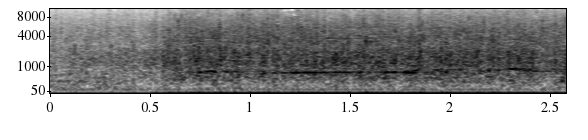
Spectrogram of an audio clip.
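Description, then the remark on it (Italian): An audience claps steadily for a competing act, measured by an applause meter: a dense wash of applause at moderate volume that swells slightly after the first half second and holds without pause. “Eh eh eh un po' bassino rispetto agli altri, forse?”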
